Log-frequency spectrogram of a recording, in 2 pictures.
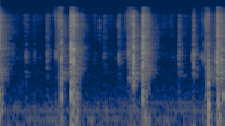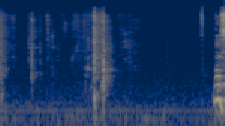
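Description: Tarot cards being handled as the next card is drawn: a run of short card sounds, mostly in pairs about a second apart, stopping a little after four seconds in.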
